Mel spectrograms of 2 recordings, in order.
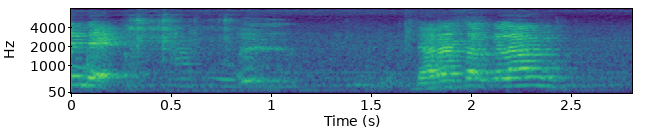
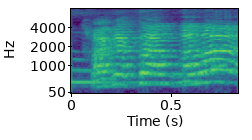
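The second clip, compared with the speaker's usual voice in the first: high, raised-voice repeated question; insistent demand; 8 semitones higher, 4 dB louder than usual. Real, not acted. Healer presses patient on where they are from, high and insistent. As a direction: demand the answer, pitching it sharply up.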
